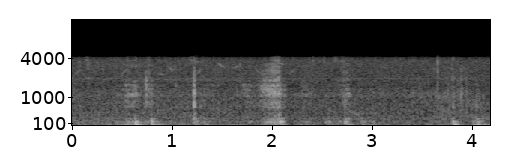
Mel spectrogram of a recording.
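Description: Irregular low thumps and rumbles on a handheld camera's own microphone, with a few light clicks and a louder burst about two seconds in.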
